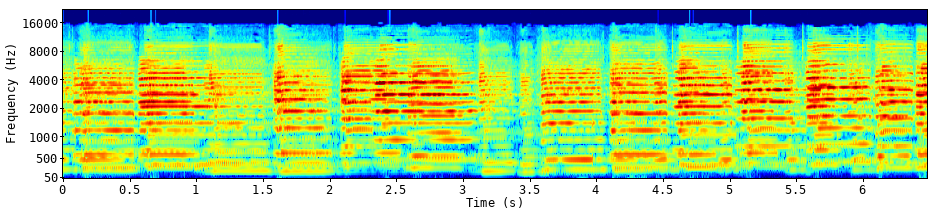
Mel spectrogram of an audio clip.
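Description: Saxophone and clarinet ensemble playing a swing tune in harmony, with several parts at once and short notes changing several times a second.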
